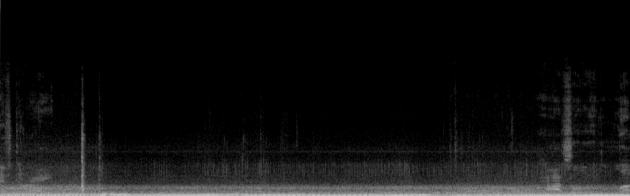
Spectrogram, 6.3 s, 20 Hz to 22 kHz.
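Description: A C8 Corvette with a Borla ATAK exhaust drones steadily from inside the car at around 3,500 RPM. The tone dips briefly at the shifts before the deep, loud rumble resumes.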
